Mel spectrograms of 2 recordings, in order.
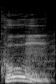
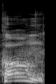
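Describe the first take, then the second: First: The vowel is a close u sound. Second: The vowel is an open o sound. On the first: The speaker calls it right. "sino kun" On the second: The speaker calls it wrong. "no con"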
